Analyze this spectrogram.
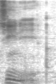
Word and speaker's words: Jinn: How is it pronounced? Ginny. I'm trying to look up. Okay, so genie. It's pronounced genie.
